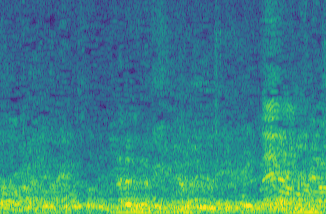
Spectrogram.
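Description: Faint, indistinct chatter of several people talking in a large room.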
